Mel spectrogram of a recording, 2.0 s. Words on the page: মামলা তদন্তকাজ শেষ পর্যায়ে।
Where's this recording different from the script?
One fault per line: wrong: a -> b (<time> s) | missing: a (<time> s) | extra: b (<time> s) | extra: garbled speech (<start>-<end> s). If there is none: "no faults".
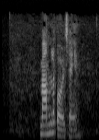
missing: তদন্তকাজ শেষ (1.1 s)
